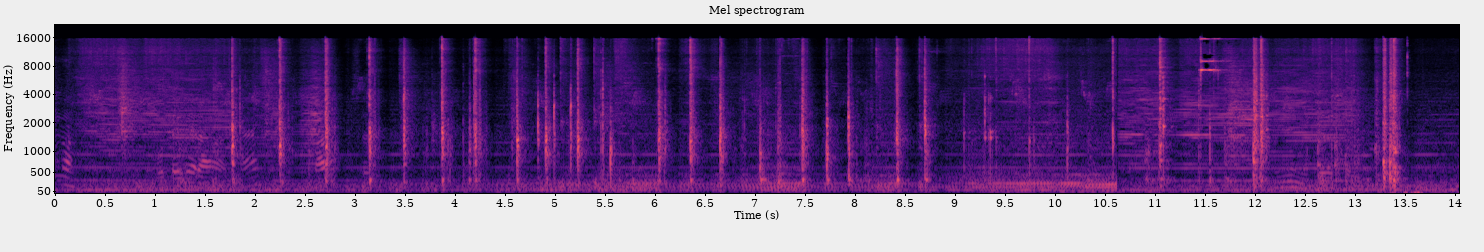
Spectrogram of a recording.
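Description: Steel hammer driving nails into a pine-board box frame: a run of sharp wood-and-metal strikes, about two to three a second, with short pauses between runs.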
